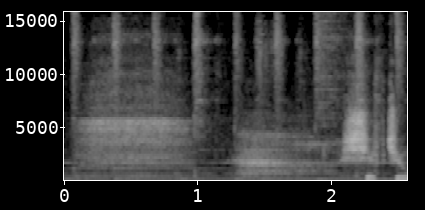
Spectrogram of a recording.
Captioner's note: inhales and exhales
